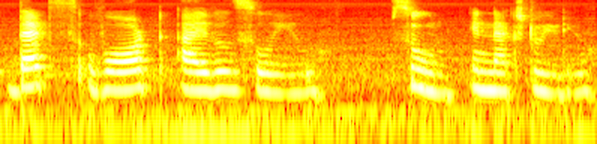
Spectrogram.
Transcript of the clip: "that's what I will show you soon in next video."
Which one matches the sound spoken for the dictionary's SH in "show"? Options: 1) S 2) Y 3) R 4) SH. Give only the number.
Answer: 1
